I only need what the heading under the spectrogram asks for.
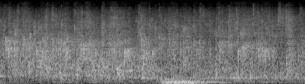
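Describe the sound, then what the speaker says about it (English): A school assembly audience claps for a class of children, a steady broadband wash of applause that continues evenly and fairly loud throughout with no voices over it. "Let's give them a big round of applause"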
